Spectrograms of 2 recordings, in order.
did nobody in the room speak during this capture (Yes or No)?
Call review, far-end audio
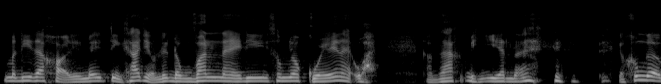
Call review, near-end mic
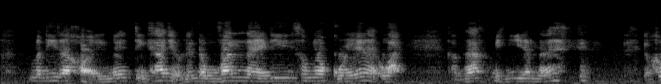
Yes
